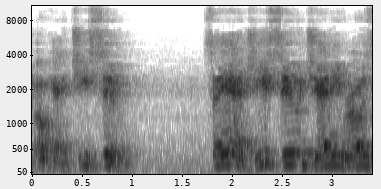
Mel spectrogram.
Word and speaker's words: Jisoo: And is there a way to pronounce the name? Jisoo. Okay, Jisoo.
